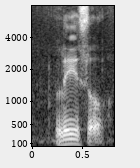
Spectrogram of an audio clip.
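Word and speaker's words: Liesl: Liesel is short in Austrian, which is the same as German, except it's different pronunciations. It's short for Elizabeth. Liesel, L-I-S-L.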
